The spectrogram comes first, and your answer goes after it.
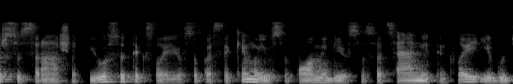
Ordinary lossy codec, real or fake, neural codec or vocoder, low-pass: MP3, 48 kbps; real; none; 7.2 kHz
